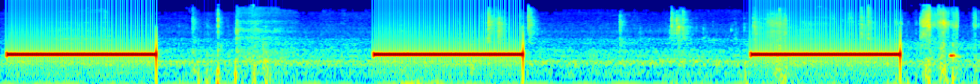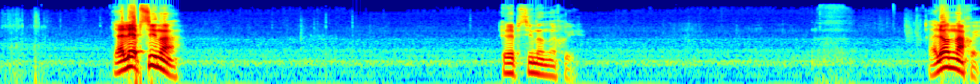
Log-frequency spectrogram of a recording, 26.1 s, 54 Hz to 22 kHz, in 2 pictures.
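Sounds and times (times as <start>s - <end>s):
telephone ringback tone while a call is placed: 0.0s - 2.1s, 5.0s - 7.0s, 10.0s - 12.0s
speech: 14.6s - 15.5s, 19.8s - 20.8s, 25.4s - 26.1s.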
